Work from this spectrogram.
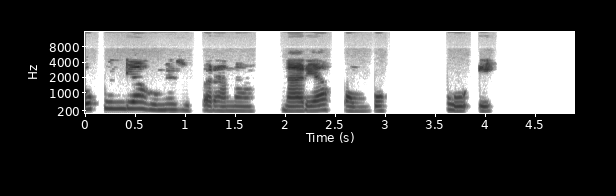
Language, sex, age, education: Igbo, female, 15-29, secondary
